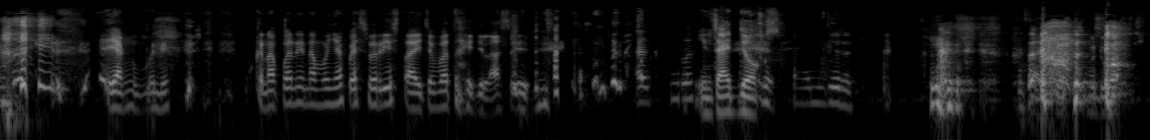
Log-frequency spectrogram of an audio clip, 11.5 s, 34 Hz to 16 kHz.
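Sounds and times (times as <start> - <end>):
person coughing: 0.0 - 0.8, 9.3 - 11.4
speech: 1.1 - 2.0, 2.6 - 5.6, 6.4 - 8.6, 9.3 - 11.3
laughter: 4.6 - 6.4.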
